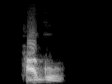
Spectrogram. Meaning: poop, shit
- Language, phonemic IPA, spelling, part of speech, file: Bengali, /ˈhaɡu/, হাগু, noun, LL-Q9610 (ben)-হাগু.wav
